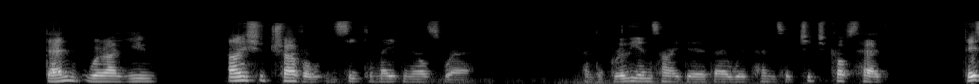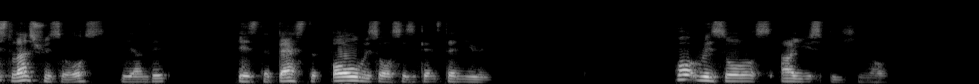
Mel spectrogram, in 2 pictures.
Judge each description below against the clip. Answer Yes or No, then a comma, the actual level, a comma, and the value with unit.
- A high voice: No, low, 135 Hz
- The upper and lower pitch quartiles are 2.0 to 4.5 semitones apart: No, average, 5.3 semitones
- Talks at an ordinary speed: No, slow, 120 wpm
